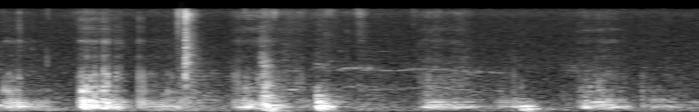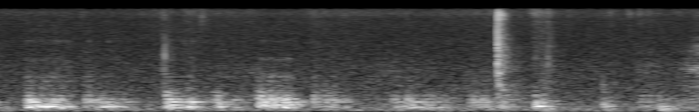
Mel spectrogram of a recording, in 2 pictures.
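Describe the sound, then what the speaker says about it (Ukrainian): Soft, low rumbling purr from a Turkish Van cat close by, pulsing steadily with brief louder bursts and faint rustles, no talking. "ви можете навіть почути, як він муркоче"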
